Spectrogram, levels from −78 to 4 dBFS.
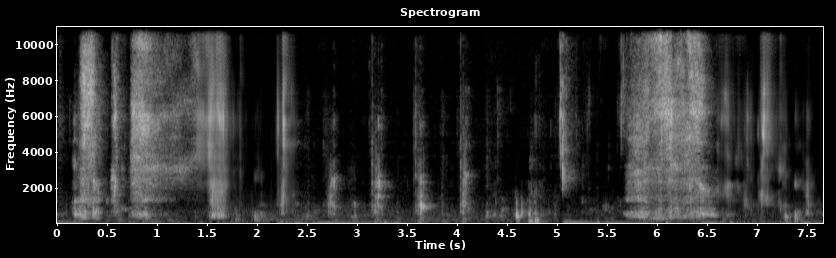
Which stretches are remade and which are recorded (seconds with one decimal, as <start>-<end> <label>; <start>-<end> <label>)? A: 0.0-1.4 recorded; 1.4-2.4 remade; 2.4-6.6 recorded; 6.6-7.7 remade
